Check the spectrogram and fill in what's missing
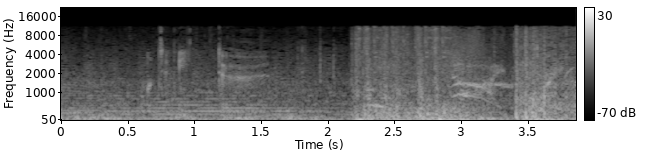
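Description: Double pistols firing in Batman Arkham Knight, a quick burst of sharp game gunfire with splashy, crackling impacts, coming in two loud bursts after a quieter opening.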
